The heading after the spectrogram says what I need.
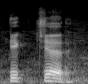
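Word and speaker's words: picture: होगा च होगा अब टी के बाद यू आर इ आ गया तो ये क्या बन जाएगा हमारा च बन जाएगा तो बना पिक प्लस चर पिक्चर फिर है टी के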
